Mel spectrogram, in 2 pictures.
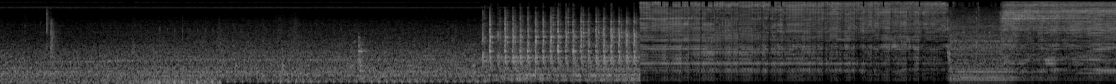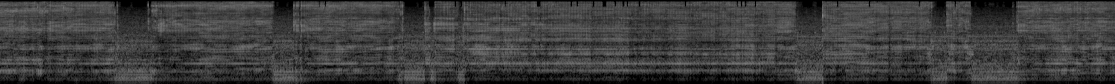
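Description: Very hard wood turns on a lathe, giving a continuous scraping, rasping cut with a sharp change partway through and intermittent bursts as the tool works.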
